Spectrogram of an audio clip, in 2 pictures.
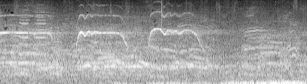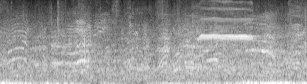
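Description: An umpire's whistle blows in short shrill blasts.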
